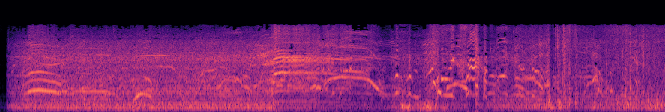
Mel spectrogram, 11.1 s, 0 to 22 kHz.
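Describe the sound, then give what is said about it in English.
A crowd of voices on the deck of the 65-foot tour boat Captain Cook shouts and cries out excitedly as a glacier calves in Tracy Arm, sending waves and ice toward the vessel, over a steady rumbling background, the calls overlapping loudly, growing more chaotic and turning to concern as people crowd around an injured woman. “The shouts heard there turn to concern as a group of people crowd around the woman lying in obvious pain on the deck of the boat.”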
